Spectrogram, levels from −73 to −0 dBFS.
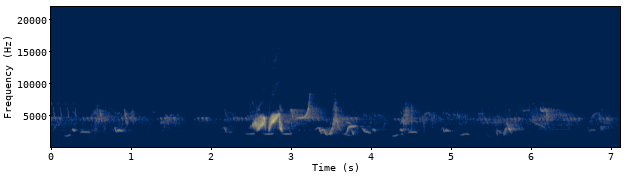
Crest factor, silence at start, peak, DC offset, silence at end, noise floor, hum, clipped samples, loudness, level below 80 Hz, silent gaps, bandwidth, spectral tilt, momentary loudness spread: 26 dB; 0.05 s; -10 dBFS; under 0.1%; 0.8 s; -60 dBFS; none; under 0.1%; -27 LUFS; under -90 dBFS; none; 15.5 kHz; 6 dB/octave; 29 LU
